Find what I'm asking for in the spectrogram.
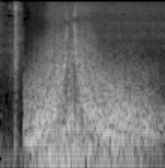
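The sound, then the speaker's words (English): A sci-fi energy weapon shot burns a hole in a burrock plant: a sharp crack opens it, then a long, broad hissing rush that sweeps through and fades gradually. “That's a mighty fine hole you just burnt in an innocent burrock plant.”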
